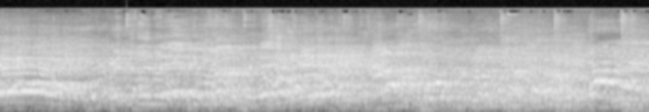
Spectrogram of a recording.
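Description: Many teenagers chatter and call out at once in a large echoing hall.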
